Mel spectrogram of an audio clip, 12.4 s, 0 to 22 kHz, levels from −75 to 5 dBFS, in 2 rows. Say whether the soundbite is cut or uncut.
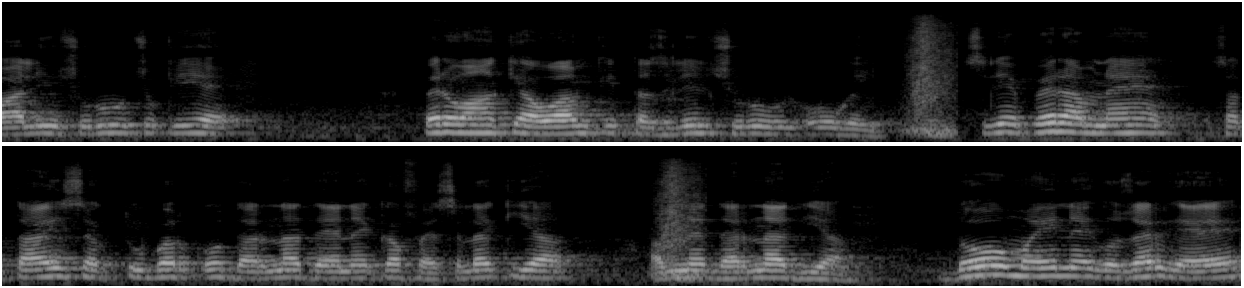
uncut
